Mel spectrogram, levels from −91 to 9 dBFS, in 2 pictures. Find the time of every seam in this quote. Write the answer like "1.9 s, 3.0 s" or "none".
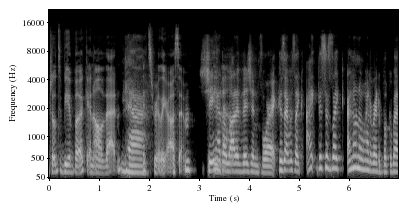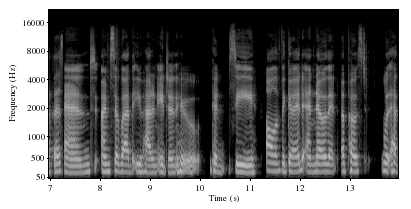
3.0 s, 7.2 s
